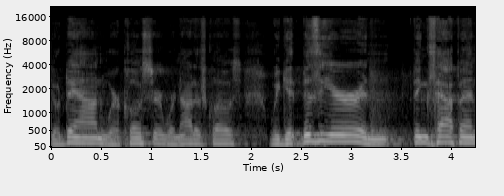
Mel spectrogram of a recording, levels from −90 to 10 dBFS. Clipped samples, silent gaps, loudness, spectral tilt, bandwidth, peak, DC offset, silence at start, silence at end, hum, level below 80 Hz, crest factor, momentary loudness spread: under 0.1%; none; -36 LUFS; -6.5 dB/octave; 16 kHz; -20 dBFS; under 0.1%; 0 s; 0 s; none; -70 dBFS; 16 dB; 10 LU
